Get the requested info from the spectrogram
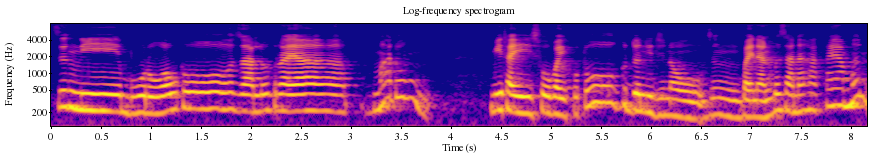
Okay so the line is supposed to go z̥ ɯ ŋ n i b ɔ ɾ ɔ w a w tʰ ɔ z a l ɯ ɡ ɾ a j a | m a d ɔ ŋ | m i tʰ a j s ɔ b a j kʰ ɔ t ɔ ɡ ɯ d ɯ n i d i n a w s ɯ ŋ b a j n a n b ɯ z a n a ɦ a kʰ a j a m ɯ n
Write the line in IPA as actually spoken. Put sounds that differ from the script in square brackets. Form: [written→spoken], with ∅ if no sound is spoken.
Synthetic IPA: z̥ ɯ ŋ n i b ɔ ɾ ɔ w a w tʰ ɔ z a l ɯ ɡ ɾ a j a | m a d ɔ ŋ | m i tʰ a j s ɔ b a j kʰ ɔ t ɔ ɡ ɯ d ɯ n i d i n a w [s→z] ɯ ŋ b a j n a n b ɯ z a n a ɦ a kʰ a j a m ɯ n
